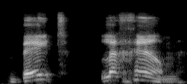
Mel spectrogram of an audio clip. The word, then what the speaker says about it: Beit Lechem: Transliterate the proper names listed below and practice pronouncing them in Hebrew. Okay. So number 1, there's a familiar one, Beit Lechem. B-E-I-T-L-E-C-H-E-M.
